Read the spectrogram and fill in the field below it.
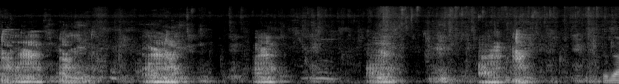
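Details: Quezon black pig, a native pig, grunting while being fed: deep, short grunts repeated roughly every second, with people talking nearby.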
